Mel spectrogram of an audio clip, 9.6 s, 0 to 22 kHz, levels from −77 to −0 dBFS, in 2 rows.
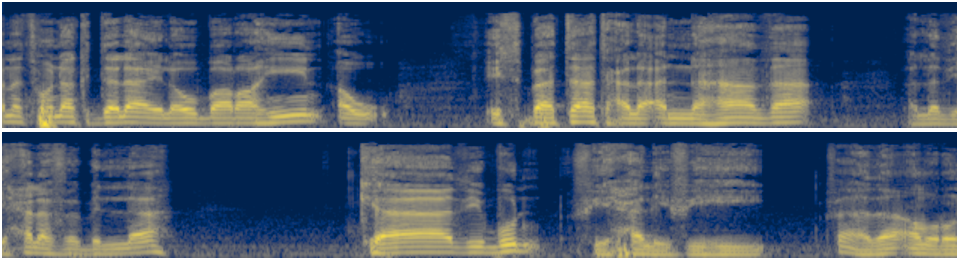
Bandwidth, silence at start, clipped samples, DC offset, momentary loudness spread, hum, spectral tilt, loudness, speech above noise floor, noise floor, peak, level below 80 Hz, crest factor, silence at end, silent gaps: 16 kHz; 0 s; under 0.1%; under 0.1%; 12 LU; none; -4.5 dB/octave; -17 LUFS; 32 dB; -48 dBFS; 0 dBFS; -38 dBFS; 16 dB; 0 s; none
